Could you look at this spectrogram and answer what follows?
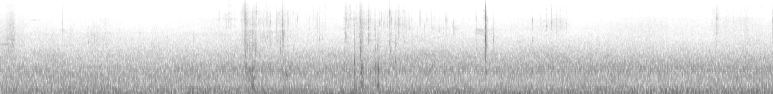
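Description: Wind rumbling on the microphone over water lapping close by, with a few light, sharp clicks during the lure retrieve.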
